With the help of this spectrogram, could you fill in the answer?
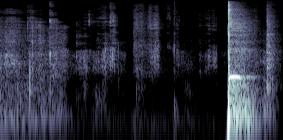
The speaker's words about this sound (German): So, ich bin jetzt soweit, der Korken wird abgemacht.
